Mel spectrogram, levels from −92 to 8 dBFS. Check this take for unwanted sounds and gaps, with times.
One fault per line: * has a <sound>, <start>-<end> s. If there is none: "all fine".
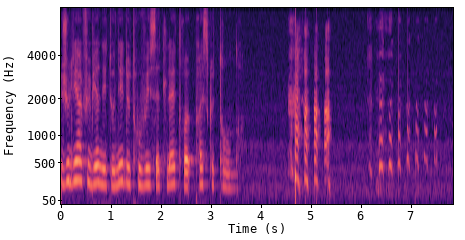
* has a laugh, 4.5-5.4 s
* has a laugh, 6.1-7.7 s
